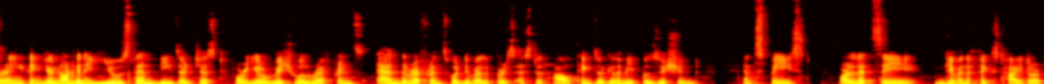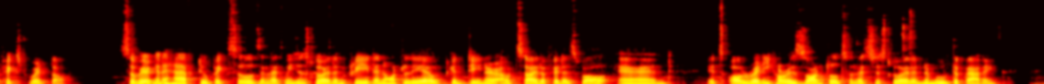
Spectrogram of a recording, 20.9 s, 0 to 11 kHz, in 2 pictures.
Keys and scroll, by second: 10.9 super+d, 11.5 super+z, 14.0 shift+a, 19.2 0, 19.3 Home.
